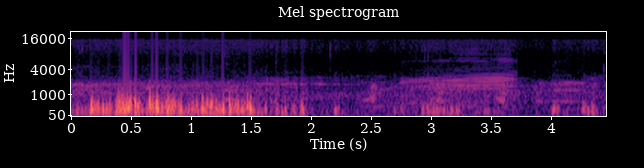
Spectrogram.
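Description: Sheep bleat in a cluster of wavering calls near the start, then quieter scattered bleats follow across an open outdoor space.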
